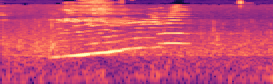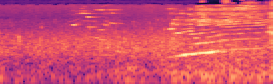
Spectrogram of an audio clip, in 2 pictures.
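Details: Male humpback whale singing two rising, moaning upsweeps at the Silver Banks, where humpbacks pass December to April; only males sing, possibly serenading a passing female, and this male is followed by a female.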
